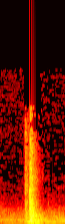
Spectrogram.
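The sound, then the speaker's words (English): A door closes with a single short, dull thud over a faint steady hum, with quiet before and after. “close the door when you leave”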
